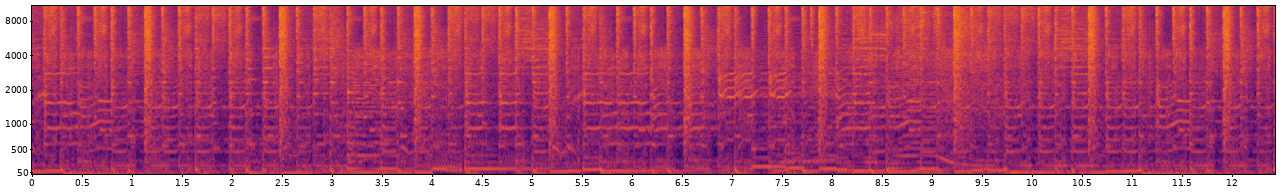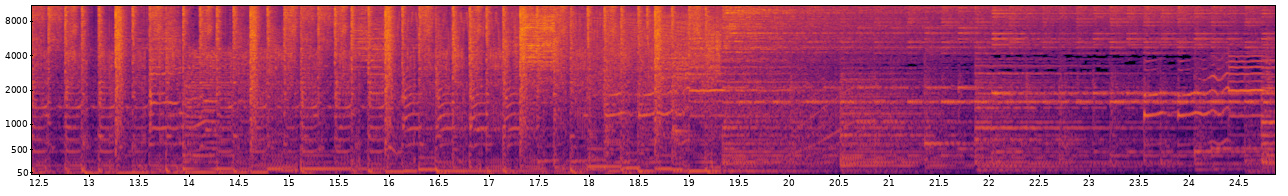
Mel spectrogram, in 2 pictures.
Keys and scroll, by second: 3.5 ctrl+z.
